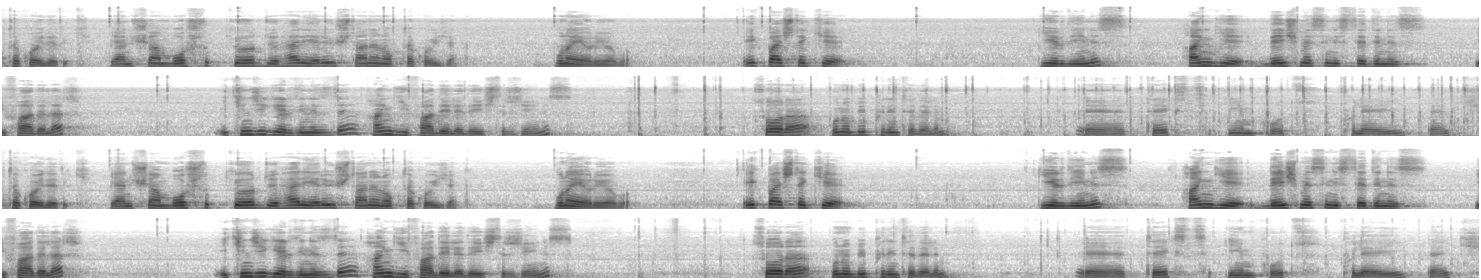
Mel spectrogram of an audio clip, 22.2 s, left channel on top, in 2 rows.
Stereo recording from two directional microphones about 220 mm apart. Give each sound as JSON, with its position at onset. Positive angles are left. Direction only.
{"t": 0.1, "sound": "speech", "side_deg": -35}
{"t": 7.8, "sound": "speech", "side_deg": -40}
{"t": 12.7, "sound": "speech", "side_deg": -35}
{"t": 16.7, "sound": "speech", "side_deg": -35}
{"t": 19.2, "sound": "speech", "side_deg": -35}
